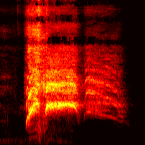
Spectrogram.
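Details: A single loud, high-pitched, scream-like sneeze from an adult man, with a sharp onset and trailing wail; sneeze.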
